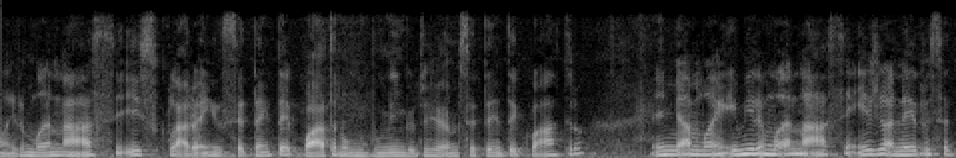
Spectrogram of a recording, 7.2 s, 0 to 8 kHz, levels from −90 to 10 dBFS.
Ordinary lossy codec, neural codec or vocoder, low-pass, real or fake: none; codec, 16 kHz, 4 kbps, X-Codec, WavLM features, trained on Multilingual LibriSpeech; 7.2 kHz; fake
